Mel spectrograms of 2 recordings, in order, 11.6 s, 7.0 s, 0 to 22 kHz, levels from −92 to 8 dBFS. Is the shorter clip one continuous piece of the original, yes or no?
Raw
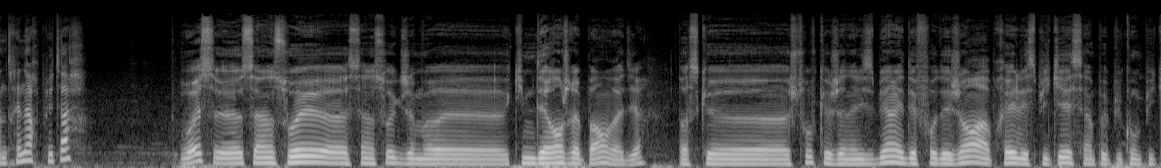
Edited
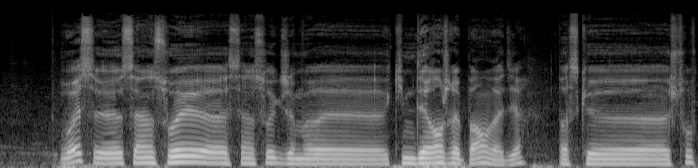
yes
